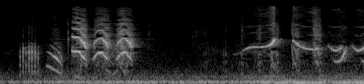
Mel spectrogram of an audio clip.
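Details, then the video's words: Talking parrot giving a few harsh squawks followed by a longer wavering whistled phrase that rises and twists near the end, with a low rumbling background throughout. "Parrot Talking"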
